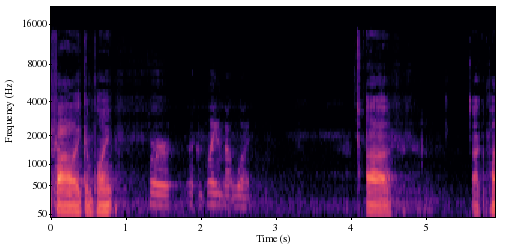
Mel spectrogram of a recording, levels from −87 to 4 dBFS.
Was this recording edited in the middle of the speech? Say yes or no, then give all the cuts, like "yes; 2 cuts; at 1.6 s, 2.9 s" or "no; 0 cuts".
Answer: no; 0 cuts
